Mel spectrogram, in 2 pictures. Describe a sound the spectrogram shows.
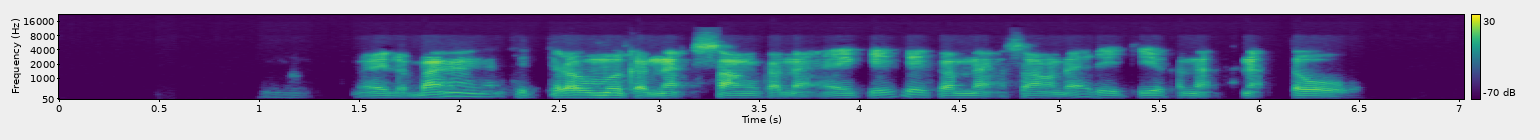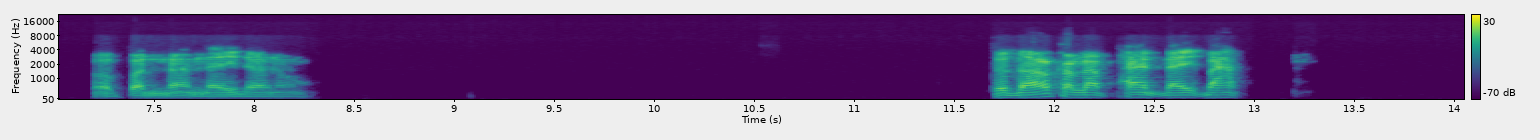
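A middle-aged man speaks calmly through an online call, pausing now and then.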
